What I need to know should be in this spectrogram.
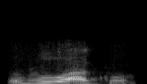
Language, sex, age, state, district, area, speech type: Kashmiri, male, 18-30, Jammu and Kashmir, Budgam, rural, conversation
